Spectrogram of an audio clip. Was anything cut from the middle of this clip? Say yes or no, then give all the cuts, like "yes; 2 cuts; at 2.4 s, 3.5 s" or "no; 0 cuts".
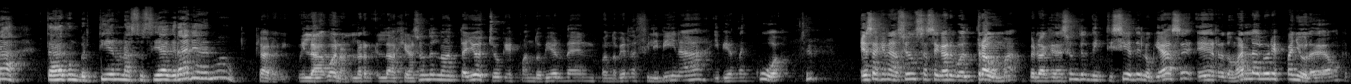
no; 0 cuts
